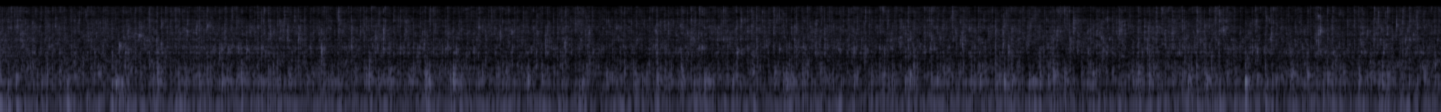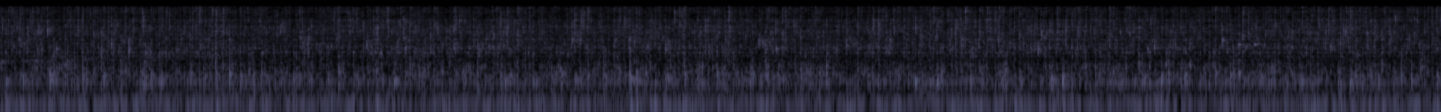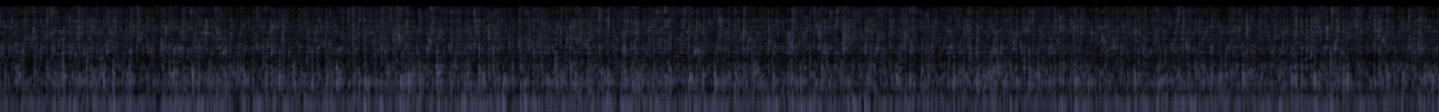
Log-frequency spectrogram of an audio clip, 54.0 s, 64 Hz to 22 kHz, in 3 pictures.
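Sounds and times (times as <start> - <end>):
water pouring and splashing: 0.0 - 54.0.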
